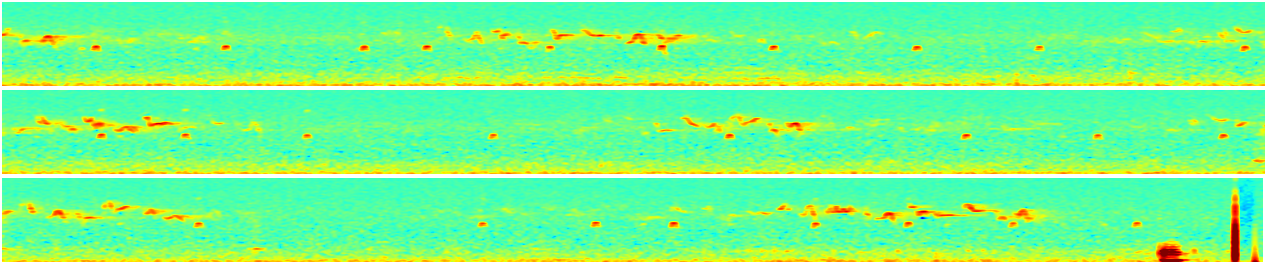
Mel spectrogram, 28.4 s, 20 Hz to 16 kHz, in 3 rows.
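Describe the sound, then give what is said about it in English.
Faint bird calls come in short chirping bursts every few seconds over a quiet outdoor background, with a brief sharp knock near the end and no talking; a test recording of a bird numbered 421. “Doing test recordings of bird 421.”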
